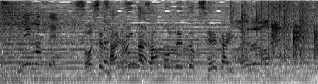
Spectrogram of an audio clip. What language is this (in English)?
Japanese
